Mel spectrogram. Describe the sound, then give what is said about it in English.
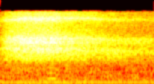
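A deep breath taken during a guided breathing exercise: one long, soft, airy rush of air that swells early and then slowly tapers off, heard alone without talking. “Another deep breath in and out.”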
